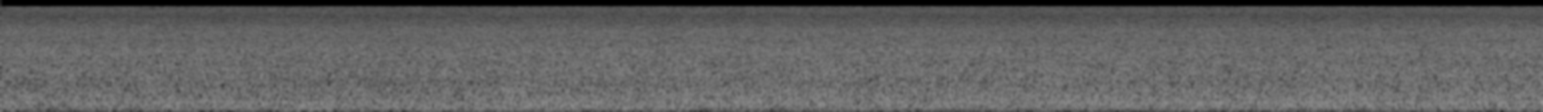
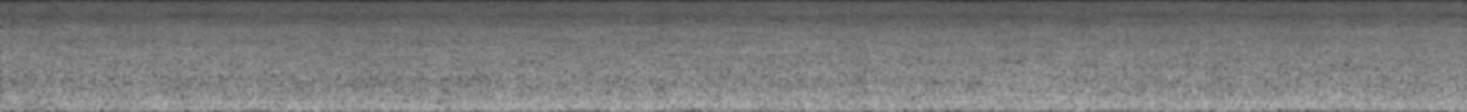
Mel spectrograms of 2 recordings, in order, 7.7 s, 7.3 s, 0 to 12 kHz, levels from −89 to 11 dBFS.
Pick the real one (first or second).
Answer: first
